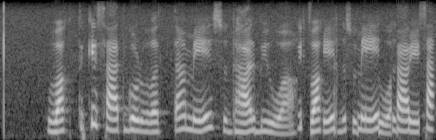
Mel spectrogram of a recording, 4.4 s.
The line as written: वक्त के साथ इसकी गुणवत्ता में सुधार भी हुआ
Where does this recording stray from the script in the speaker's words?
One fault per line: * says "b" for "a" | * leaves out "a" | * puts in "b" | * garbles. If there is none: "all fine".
* leaves out "इसकी"
* garbles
